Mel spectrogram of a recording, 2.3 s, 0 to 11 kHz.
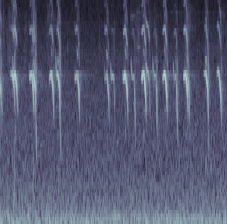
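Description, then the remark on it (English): A recording of birds, numbered 383 and 385, calling in quick repeated bursts: high, sharp chirps around a steady pitch, about a dozen in two seconds, fairly loud over a low rumbling background, with no talking. “Now all the birds are calling stuff.”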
